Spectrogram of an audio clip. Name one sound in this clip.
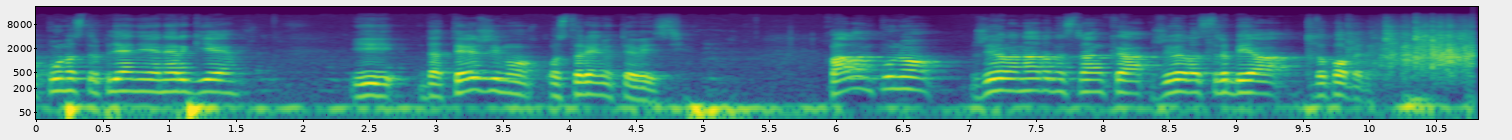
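A man speaks calmly and with emphasis into a microphone in a hall.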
